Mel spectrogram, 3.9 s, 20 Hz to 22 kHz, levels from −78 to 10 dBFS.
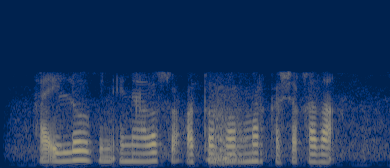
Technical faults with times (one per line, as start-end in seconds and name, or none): none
